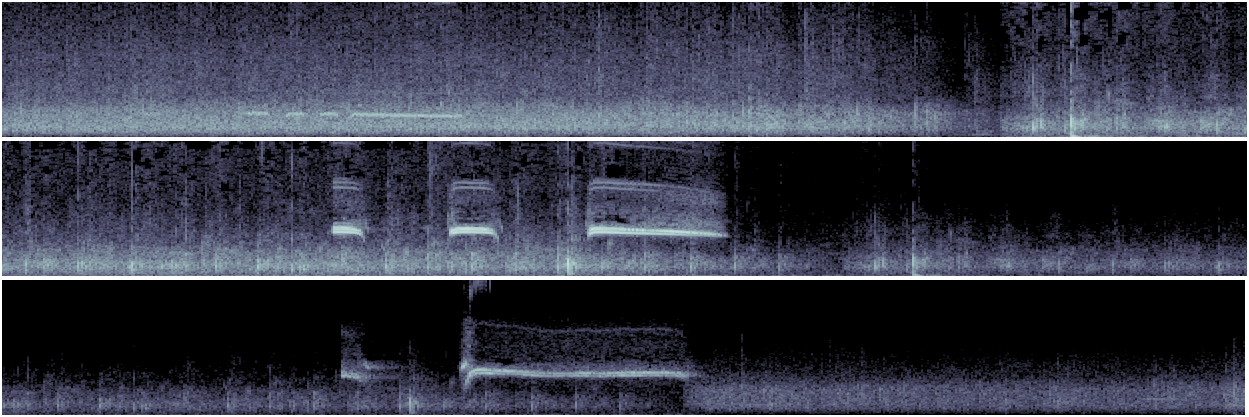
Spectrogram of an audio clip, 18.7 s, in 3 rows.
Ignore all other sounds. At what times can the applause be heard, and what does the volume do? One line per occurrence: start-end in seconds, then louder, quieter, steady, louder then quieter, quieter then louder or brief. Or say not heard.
0.0-18.6 quieter.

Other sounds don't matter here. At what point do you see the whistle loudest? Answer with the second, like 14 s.
9 s.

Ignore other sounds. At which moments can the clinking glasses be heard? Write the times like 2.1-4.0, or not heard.
not heard.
